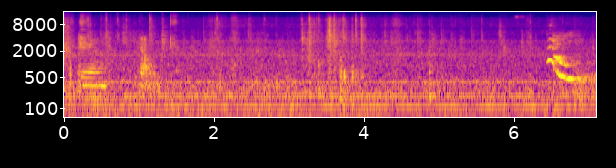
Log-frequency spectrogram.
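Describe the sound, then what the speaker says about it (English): A litter of young puppies gives soft, high whimpers and yips, faint against a steady indoor hum, with a louder squeal near the end and birds chirping faintly. "Kilo and Gunner's pups"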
